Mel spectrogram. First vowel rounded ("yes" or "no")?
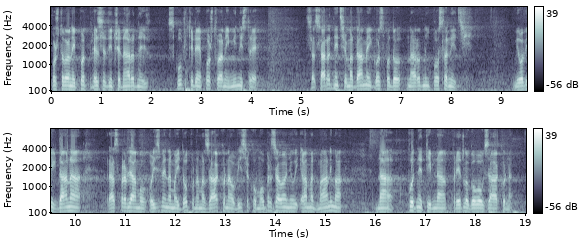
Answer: yes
